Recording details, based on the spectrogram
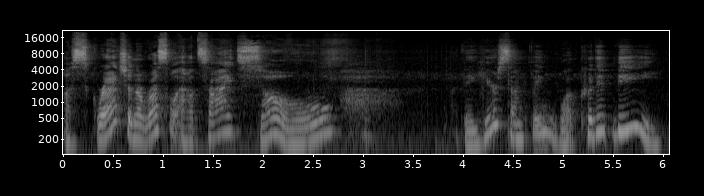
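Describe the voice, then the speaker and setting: Slow, expressive woman reading to children. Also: medium pitch, vocal fry, slight background noise. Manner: expressive, sing-song story reading, coaxing questions to young listeners. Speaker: primary school teacher reading aloud to pupils. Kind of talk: children's picture book read-aloud with asides and questions.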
